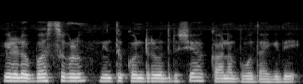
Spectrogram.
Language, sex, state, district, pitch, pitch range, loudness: Kannada, male, Karnataka, Koppal, 150 Hz, 140-160 Hz, -16 LUFS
